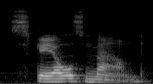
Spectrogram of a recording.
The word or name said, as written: Scales Mound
